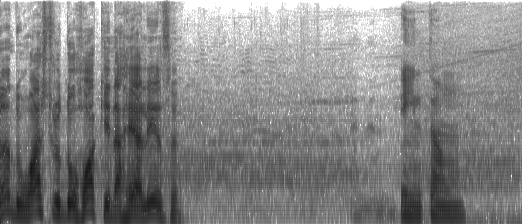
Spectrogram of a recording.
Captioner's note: crowd cheering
